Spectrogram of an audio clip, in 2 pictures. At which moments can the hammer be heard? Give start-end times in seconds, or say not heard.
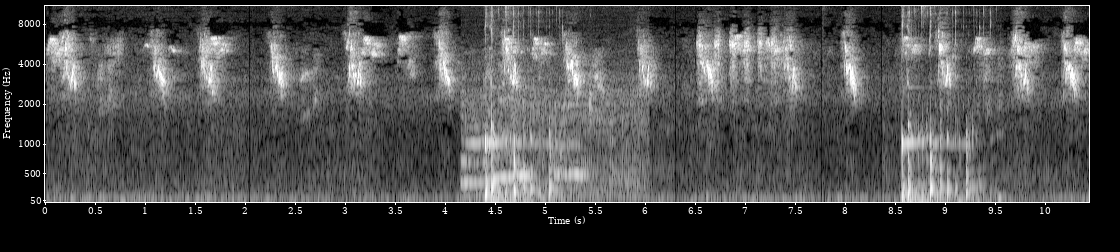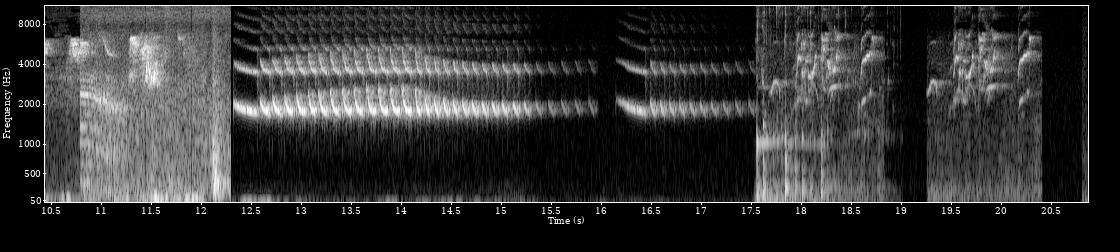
not heard.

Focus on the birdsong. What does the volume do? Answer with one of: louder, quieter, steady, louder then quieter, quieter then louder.
quieter.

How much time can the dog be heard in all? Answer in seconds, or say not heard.
not heard.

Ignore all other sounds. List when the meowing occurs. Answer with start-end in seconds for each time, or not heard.
4.2-6.0, 10.8-12.3.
